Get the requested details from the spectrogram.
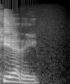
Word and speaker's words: Muschietti: Muschietti.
